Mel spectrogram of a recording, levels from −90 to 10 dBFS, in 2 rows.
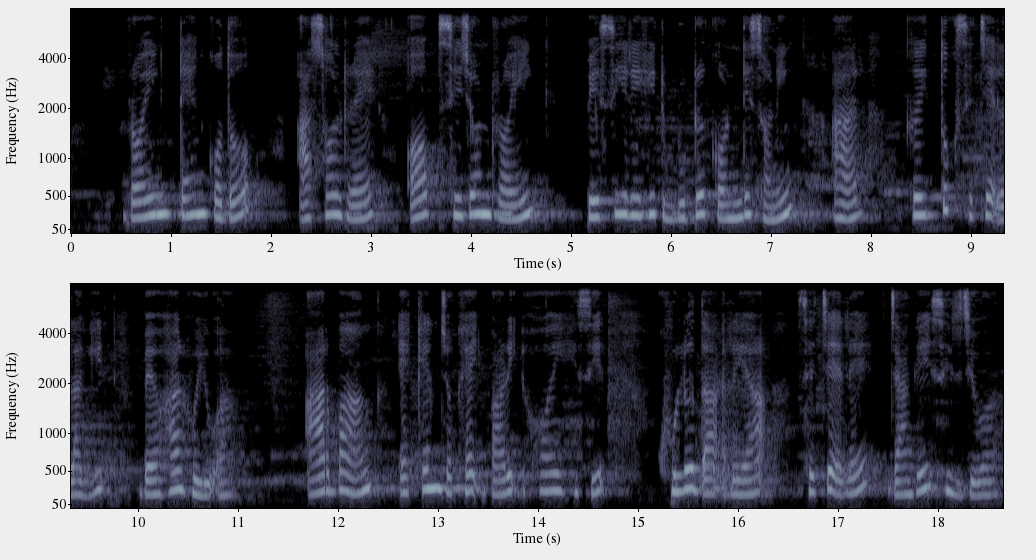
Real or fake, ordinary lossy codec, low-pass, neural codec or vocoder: real; Opus, 64 kbps; 7.2 kHz; none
